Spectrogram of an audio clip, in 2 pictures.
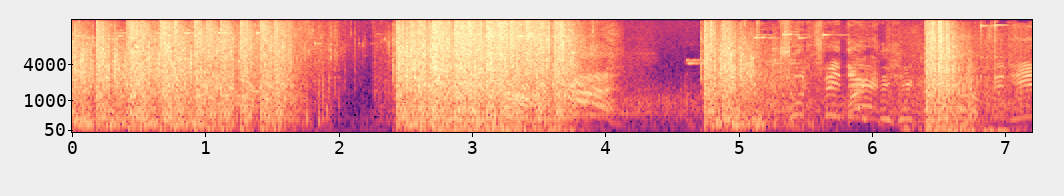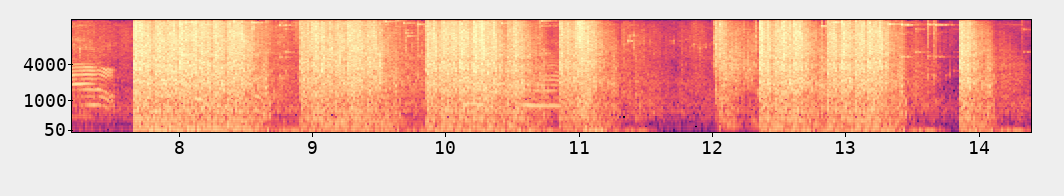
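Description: Submachine guns fire from the hip in the World War II shooter Call of Duty: United Offensive, loud bursts of rapid automatic gunfire repeating in clusters with brief gaps between them, close and dominant.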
